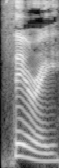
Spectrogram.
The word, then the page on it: theory: American English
